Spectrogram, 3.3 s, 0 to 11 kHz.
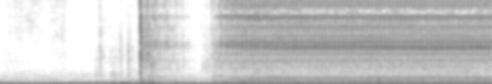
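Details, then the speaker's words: Rebuilt seized Porsche 944-type (924/928/951/968) windshield wiper motor bench-tested on power; after connection clicks it spins to a steady even high-pitched whir through high and low speeds, no grinding, working normally. "High speed, even higher speed, and then the green is low speed. There you go, guys. She works"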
